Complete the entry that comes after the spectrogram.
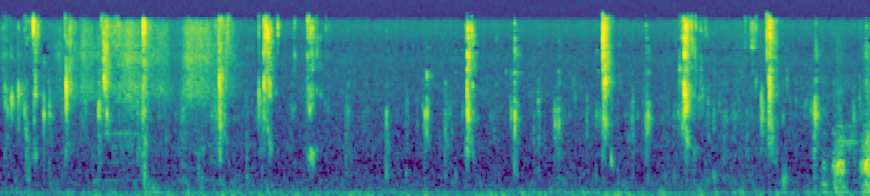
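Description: Faint, close-up chewing: irregular wet mouth clicks and smacks of someone eating with the mouth closed.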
